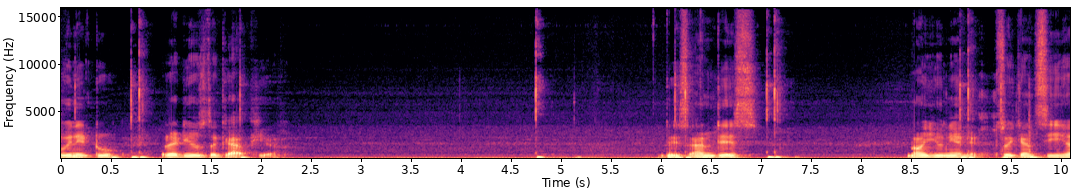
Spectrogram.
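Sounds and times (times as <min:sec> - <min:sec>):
computer mouse clicking: 0:00.0 - 0:00.9, 0:01.7 - 0:01.9, 0:04.7 - 0:07.4, 0:08.9 - 0:09.9
low steady hum: 0:00.0 - 0:10.0.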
